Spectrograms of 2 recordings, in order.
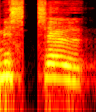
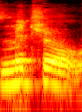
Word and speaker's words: Mitchell: Is the name Michelle, or how do you pronounce the last name? Sure. It's Mitchell.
